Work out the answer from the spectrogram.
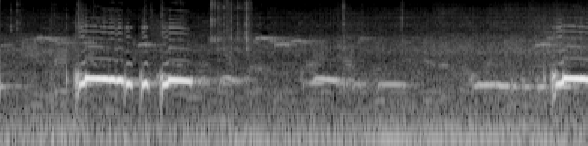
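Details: Head-shaking zebra dove singing manggung: a loud rising coo with rapid stuttered notes, softer level coos afterward, and the loud opening of the next phrase at the end.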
